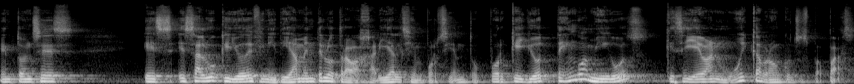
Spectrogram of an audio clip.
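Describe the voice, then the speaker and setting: Speaking at a fairly slow pace, a man has a somewhat breathy voice with a dark, mellow tone. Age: 20s. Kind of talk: casual chat.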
